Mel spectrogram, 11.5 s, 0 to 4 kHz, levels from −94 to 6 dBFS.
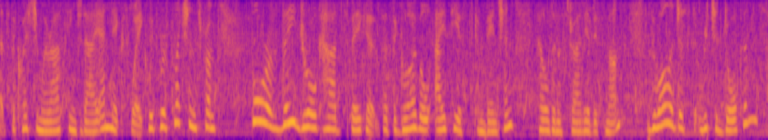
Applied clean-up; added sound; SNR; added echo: none; Stream / Liquid; 15 dB; none.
